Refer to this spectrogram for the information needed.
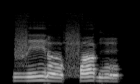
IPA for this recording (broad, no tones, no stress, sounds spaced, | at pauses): v e ɾ ɑ̃ f ɑ ɡ õ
